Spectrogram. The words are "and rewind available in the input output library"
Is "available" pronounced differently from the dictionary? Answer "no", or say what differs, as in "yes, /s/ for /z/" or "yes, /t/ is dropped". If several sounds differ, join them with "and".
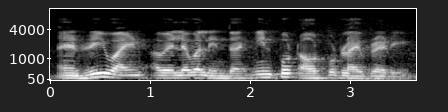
no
